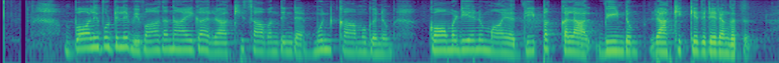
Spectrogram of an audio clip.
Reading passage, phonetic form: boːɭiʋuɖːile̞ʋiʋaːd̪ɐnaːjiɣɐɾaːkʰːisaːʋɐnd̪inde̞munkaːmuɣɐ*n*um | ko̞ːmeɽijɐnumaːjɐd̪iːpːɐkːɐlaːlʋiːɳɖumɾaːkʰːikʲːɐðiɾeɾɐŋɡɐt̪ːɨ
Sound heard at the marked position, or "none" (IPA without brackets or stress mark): n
